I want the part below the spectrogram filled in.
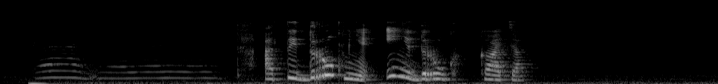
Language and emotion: Russian, neutral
